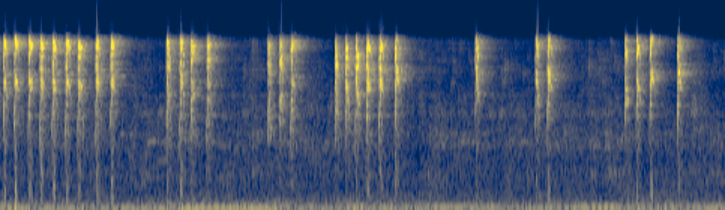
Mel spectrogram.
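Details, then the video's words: Eurasian tree sparrow in a fight, stated female: an opening rapid rattle of chirps, then bursts of three to five scratchy high notes spaced across several seconds, with a quiet low hum beneath. "Gereja gacor - gereja tarung - gereja betina"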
